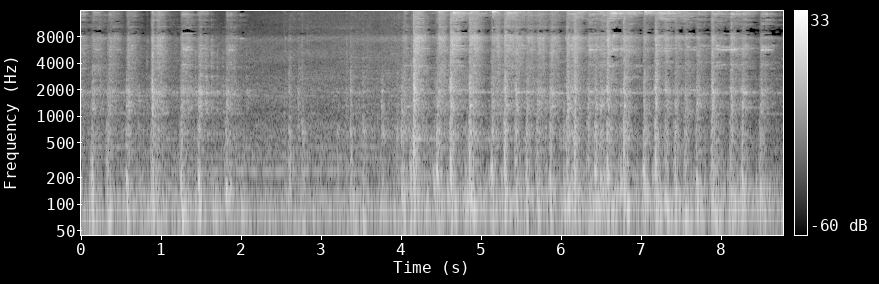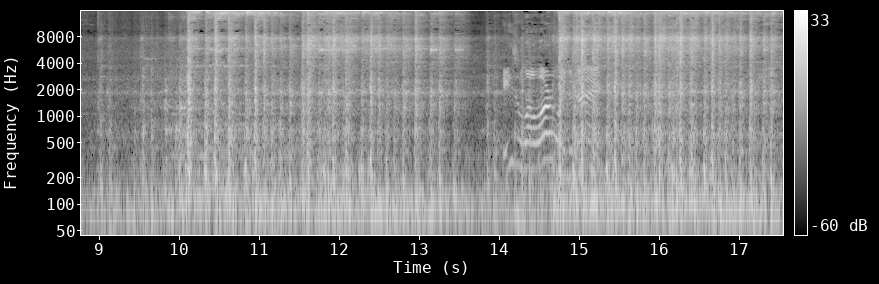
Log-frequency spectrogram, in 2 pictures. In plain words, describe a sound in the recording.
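A passenger train rolls past close by, wheels clattering and rumbling over the rails.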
